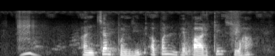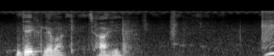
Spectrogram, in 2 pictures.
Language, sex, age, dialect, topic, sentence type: Maithili, male, 18-24, Southern/Standard, banking, statement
